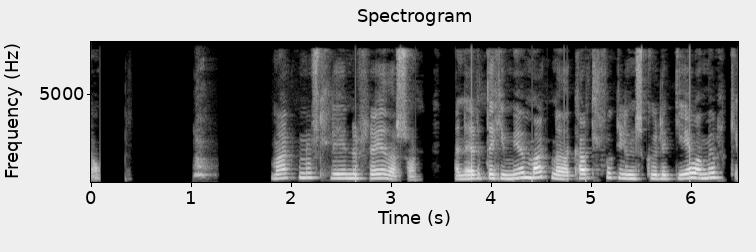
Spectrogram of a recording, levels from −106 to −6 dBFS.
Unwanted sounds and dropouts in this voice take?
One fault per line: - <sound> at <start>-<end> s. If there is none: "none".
- bark at 1.0-1.3 s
